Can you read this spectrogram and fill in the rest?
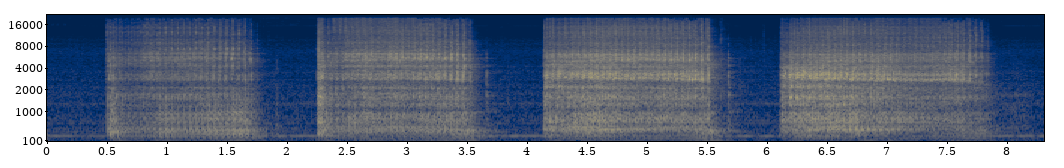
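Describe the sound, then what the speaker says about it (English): A 19mm bowl gouge with a 55-degree bevel cuts a spinning piece of wood on a woodturning lathe, four loud rasping passes of roughly one and a half seconds each separated by short gaps with a low motor hum underneath. "I've got a 19mm bowl gouge with a 55-degree bevel. And I'm just going to remove that corner"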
